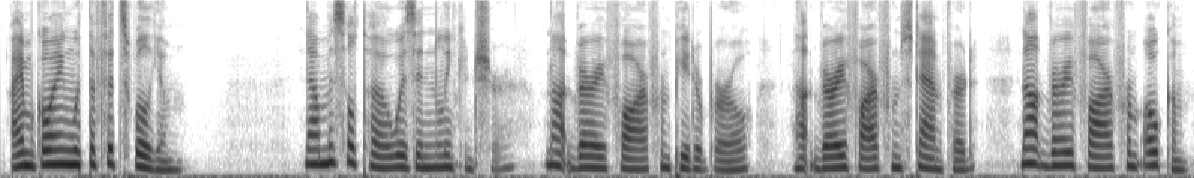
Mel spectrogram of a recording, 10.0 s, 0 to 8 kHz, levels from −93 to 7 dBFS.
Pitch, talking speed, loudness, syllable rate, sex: 195 Hz, 155 wpm, -18 LUFS, 5.2 syllables/s, female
